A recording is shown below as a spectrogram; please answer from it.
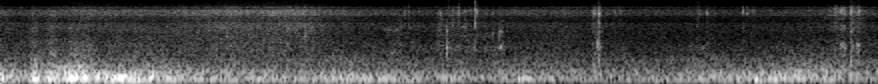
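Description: Wind rumbling on the phone's microphone over the steady wash of the sea, gustiest in the first second.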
